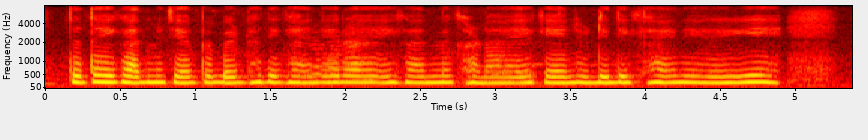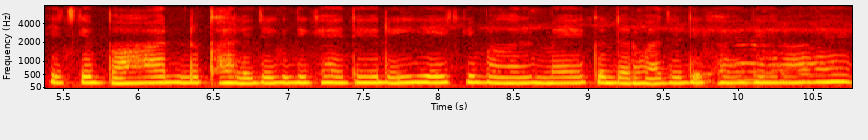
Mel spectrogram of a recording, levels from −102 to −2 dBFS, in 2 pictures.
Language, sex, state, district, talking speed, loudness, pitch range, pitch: Hindi, female, Bihar, Darbhanga, 205 wpm, -35 LUFS, 210-225 Hz, 220 Hz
